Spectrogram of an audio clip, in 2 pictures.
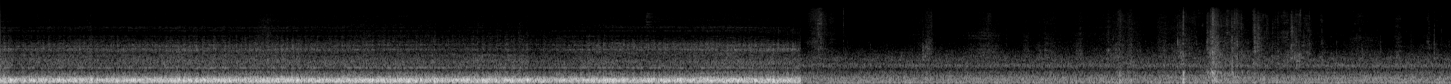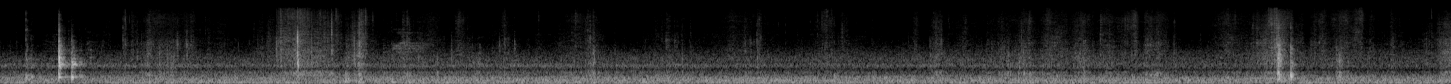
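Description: A steady low rumble cuts off suddenly about eight seconds in. After it, quieter scraping and a few sharp knocks as packed casting sand and a mold are broken apart by gloved hands in a plastic tub.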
